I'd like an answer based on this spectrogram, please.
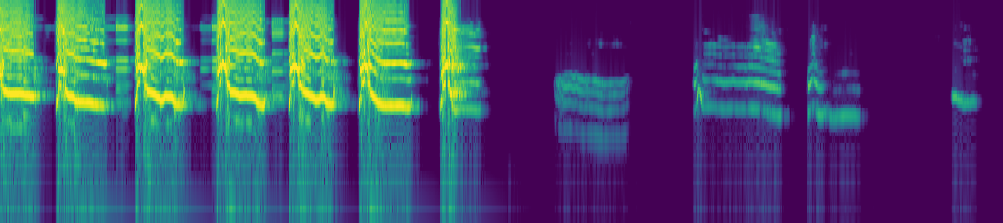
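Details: A male Chihuahua puppy gives thin, wavering howls, singing along to a loud, rhythmic ringtone being previewed on a new phone; he seemed to get mad afterwards.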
